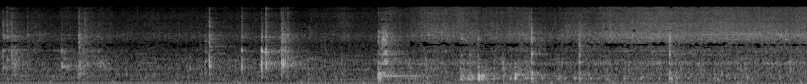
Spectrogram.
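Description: A spoon knocking and scraping against a pot several times, then, a little under four seconds in, a steady sizzle as ginger-garlic paste fries with the sautéed onions.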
